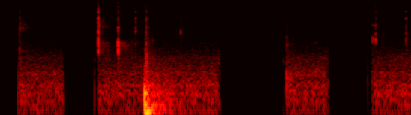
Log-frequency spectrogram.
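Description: A cardboard box being handled on a table: faint rustling, a few light clicks and one dull thump about two seconds in. The thump is the loudest sound. The sound cuts in and out with hard silent gaps, as through a video call's noise suppression.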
